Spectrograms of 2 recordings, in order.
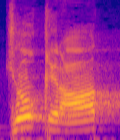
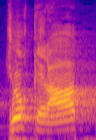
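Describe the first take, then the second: Both takes have the same delivery.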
